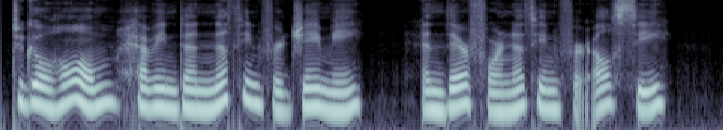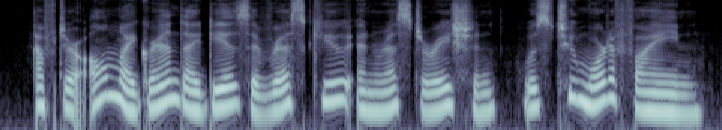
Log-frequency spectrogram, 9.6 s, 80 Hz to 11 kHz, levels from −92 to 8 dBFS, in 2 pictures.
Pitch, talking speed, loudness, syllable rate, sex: 195 Hz, 155 wpm, -17 LUFS, 5.0 syllables/s, female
